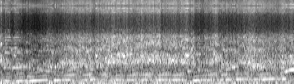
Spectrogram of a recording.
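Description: A drift car's engine heard from inside its stripped, roll-caged cabin, revving up and down in repeated surges of about a second each while the tyres skid on the track. Near the end there is a quick rev blip.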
